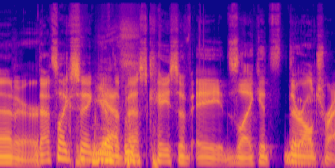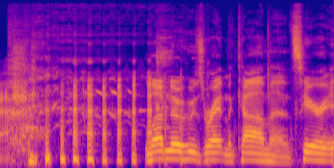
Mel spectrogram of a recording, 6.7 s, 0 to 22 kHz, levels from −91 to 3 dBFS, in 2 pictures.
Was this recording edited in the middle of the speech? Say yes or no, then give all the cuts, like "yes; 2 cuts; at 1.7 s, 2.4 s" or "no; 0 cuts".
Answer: no; 0 cuts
